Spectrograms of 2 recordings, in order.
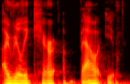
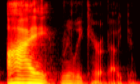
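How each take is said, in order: First: The stress is on "about". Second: The stress is on "I".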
